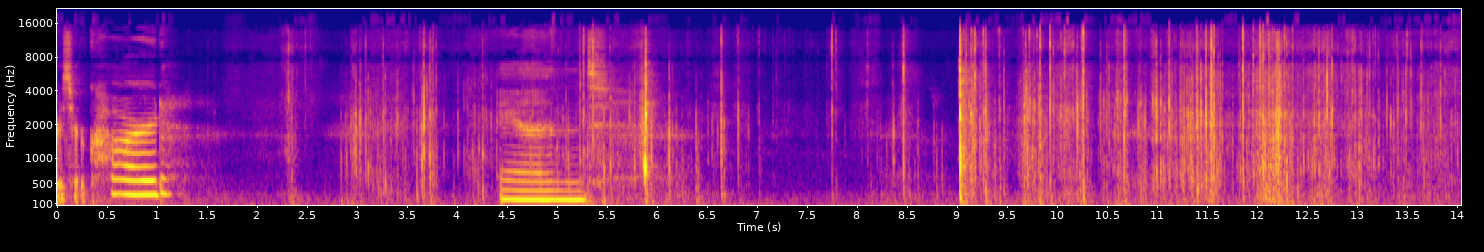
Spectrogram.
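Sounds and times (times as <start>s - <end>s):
packaging crinkling and rustling: 2.2s - 14.0s
packaging clicks: 7.7s - 14.0s.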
